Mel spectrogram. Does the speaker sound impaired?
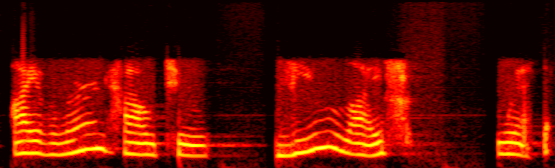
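Yes: ALS; onset right foot at VA internship in Maine, year of testing before diagnosis, wheelchair user; about three years since onset, two since diagnosis, progressed, needs Beasy board for transfers; breathing muscles weak, speech effortful, may sound weak or unclear, paces speech with breath, slowing, pausing.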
